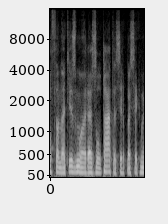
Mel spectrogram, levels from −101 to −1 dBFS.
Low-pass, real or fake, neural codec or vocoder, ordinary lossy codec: 14.4 kHz; fake; codec, 44.1 kHz, 2.6 kbps, SNAC; Opus, 16 kbps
